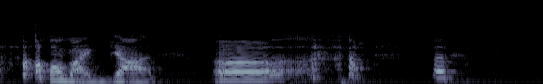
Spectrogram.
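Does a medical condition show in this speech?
No.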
